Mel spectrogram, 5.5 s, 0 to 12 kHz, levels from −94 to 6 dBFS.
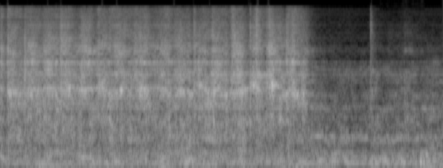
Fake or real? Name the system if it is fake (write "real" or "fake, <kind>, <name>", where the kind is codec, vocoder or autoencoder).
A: fake, codec, SNAC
